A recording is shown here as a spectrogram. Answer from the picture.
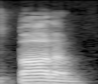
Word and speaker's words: Bottum: I say your surname my surname is bottom it's like ah bottom yeah the pronunciation is bottom all right it's right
